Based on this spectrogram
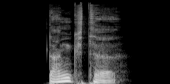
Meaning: inflection of danken: 1. first/third-person singular preterite 2. first/third-person singular subjunctive II
- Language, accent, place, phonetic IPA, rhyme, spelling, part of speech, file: German, Germany, Berlin, [ˈdaŋktə], -aŋktə, dankte, verb, De-dankte.ogg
